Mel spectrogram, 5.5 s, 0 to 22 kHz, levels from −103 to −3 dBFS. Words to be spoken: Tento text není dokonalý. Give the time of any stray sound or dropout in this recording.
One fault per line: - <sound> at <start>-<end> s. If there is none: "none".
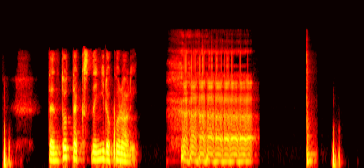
- laugh at 2.5-3.9 s
- thud at 4.6-4.8 s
